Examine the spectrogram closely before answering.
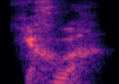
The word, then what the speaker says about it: Yahweh: We find Yahweh, which is the way I pronounce that, YHWH.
